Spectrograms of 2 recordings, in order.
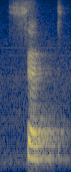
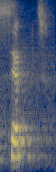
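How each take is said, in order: First: The P sound is silent in the word. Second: The P sound is pronounced in the word. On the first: The speaker calls it right. "I am not sounding the P in the center" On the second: The speaker calls it wrong. "You don't call it sept"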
